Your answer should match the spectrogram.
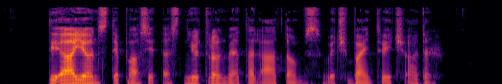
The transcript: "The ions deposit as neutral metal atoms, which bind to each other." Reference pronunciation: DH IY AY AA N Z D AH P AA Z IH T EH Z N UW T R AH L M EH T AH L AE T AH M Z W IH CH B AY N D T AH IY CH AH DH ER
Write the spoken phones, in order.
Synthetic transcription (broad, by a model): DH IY AY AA N S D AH P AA S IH T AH S N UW T R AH L M EH T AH L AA T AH M S W IH CH B AY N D T AH IY CH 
